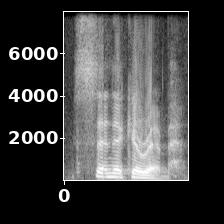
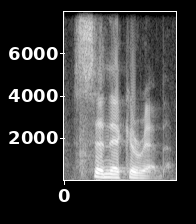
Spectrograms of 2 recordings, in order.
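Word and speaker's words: Sennacherib: one the invasion of seneca reb that's how you say it seneca reb don't bother for the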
